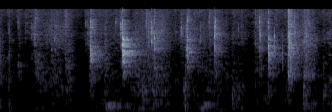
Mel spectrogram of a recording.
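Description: People chewing Pringles potato crisps: a run of short, uneven crunches.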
